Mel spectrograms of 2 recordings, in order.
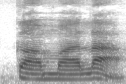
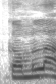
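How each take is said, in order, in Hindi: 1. बीच के व्यंजन के बाद पूरा स्वर आता है। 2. बीच के व्यंजन के बाद कोई स्वर नहीं आता। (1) "ये सुनने में अच्छा नहीं लगता है" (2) "कमला हम कहते हैं"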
